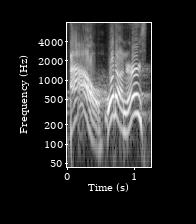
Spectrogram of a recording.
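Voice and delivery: a high, startled yelp; jolted by a sudden sting; boy suddenly stung, cries out in surprise; startled cry. A narrator's reading. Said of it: "made a noise like".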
